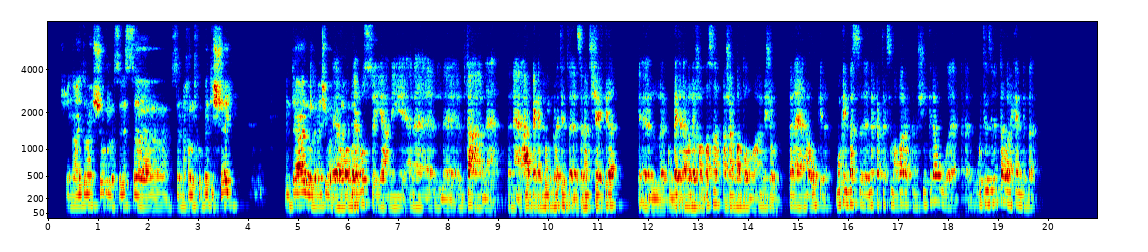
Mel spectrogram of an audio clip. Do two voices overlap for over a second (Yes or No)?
No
